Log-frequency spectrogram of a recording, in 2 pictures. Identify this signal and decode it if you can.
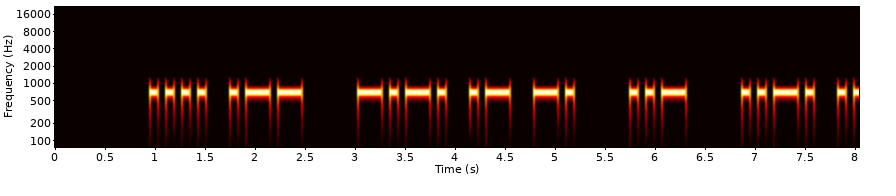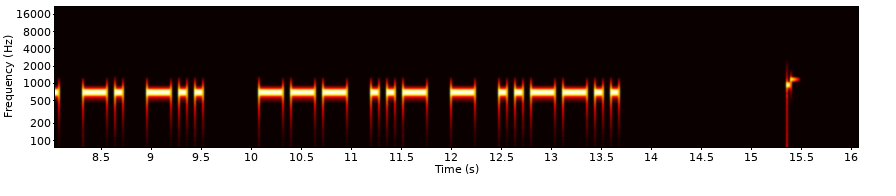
Morse code, heard as a keyed tone, about 15 wpm, 700 Hz. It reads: HW CAN U FIND OUT?
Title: Sentences from Top 200 Words and Abbreviations 15wpm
